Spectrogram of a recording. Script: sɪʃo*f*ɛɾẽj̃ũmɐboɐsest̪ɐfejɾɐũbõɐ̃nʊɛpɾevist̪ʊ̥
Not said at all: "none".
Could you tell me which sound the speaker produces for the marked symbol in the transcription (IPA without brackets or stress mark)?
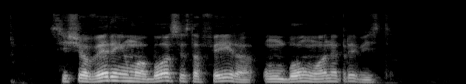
v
